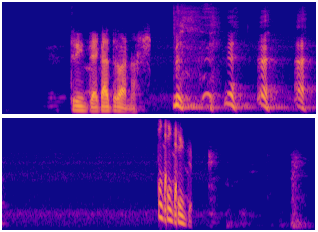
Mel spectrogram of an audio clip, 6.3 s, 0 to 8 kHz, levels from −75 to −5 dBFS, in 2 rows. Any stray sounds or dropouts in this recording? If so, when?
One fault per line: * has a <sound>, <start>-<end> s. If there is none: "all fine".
* has a laugh, 1.7-3.2 s
* has a chirp, 4.7-5.1 s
